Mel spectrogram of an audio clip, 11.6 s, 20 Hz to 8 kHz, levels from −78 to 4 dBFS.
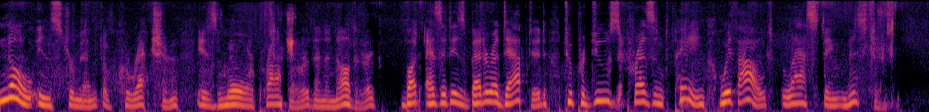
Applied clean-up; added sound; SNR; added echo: neural mask model Resemble Enhance denoiser.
